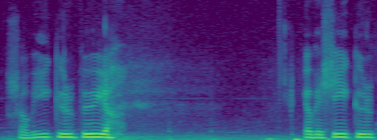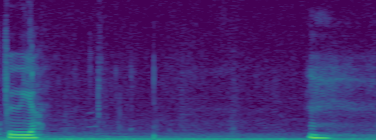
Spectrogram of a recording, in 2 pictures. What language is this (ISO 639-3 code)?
fin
